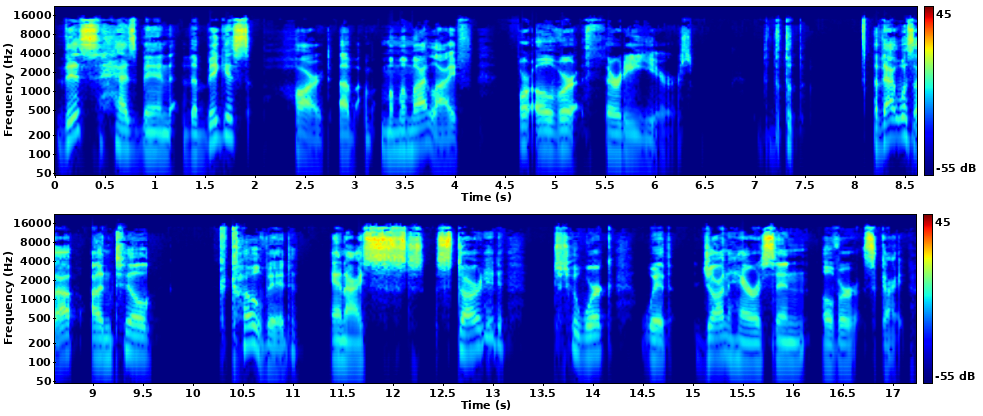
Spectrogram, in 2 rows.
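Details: Adult male who reports a stutter with blocks and repetitions and received speech therapy in 1975; stuttering.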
